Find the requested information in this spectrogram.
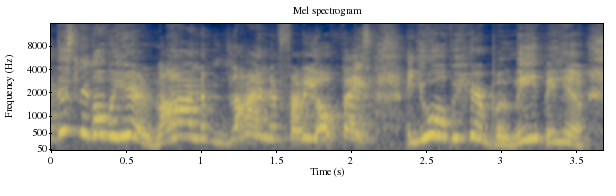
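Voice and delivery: high, rapid indignant complaint; worked-up, high-pitched protest; outraged accusation. Retold or imitated. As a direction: pile up accusations in a retold quarrel. Acted accusation during the argument.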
